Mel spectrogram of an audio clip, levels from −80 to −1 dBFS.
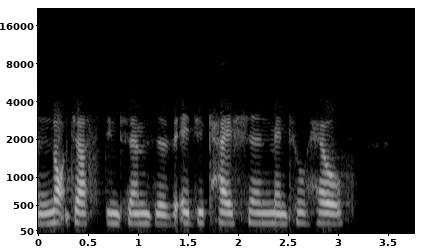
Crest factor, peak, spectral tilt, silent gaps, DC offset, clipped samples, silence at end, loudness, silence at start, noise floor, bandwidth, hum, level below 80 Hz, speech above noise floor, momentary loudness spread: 18 dB; -12 dBFS; -7.5 dB/octave; none; under 0.1%; under 0.1%; 0.7 s; -30 LUFS; 0 s; -76 dBFS; 4.3 kHz; none; -74 dBFS; 46 dB; 4 LU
